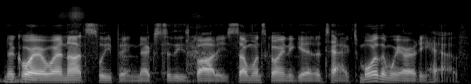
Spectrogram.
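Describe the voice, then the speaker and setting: Low, forceful-voiced man playing tabletop. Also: steady tone, a little fast, slight background noise, low-quality recording. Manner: firm, dry, argumentative. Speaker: tabletop game player. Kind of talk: casual in-game discussion.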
